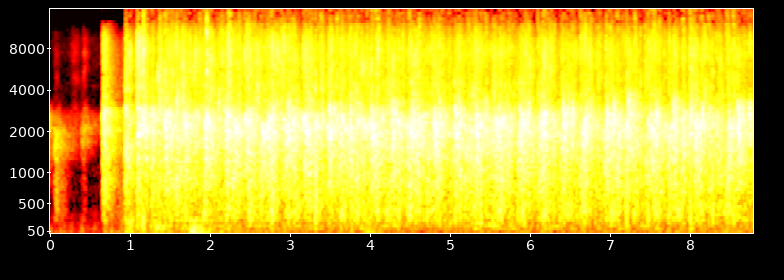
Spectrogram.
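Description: A piano plays quickly.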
